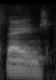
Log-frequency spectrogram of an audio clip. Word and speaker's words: Thames: I should mention it's the Thames River, spelled as the Thames in London, but pronounced Thames.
